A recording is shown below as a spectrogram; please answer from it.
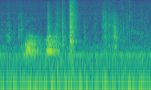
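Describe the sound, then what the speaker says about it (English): A dog barks somewhere outside at a flea market, a few short, muffled barks spread over a few seconds against a steady background hum, with no talking. "My dog's barking at something out there."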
